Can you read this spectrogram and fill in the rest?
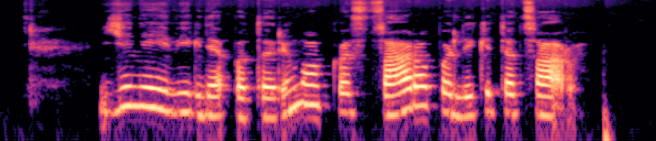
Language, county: Lithuanian, Kaunas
